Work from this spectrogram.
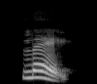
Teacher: it becomes similar to the a sound in the word play however try not to carry over the y sound too much try to relax your jaw and say it as if you're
